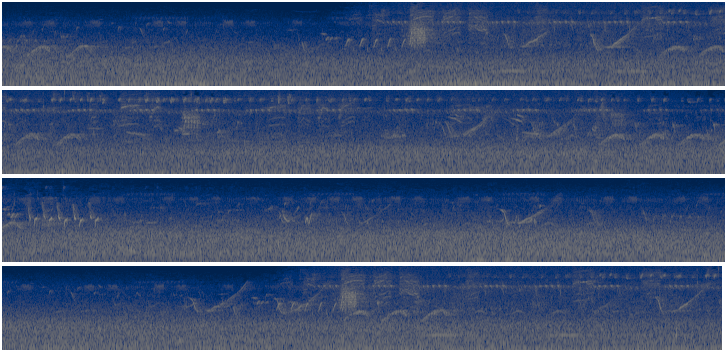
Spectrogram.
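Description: Outdoor nature ambience: a steady rushing background with many birds chirping in short rising calls. Insects keep up a steady high-pitched trill that drops out for a while in the middle and then comes back.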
